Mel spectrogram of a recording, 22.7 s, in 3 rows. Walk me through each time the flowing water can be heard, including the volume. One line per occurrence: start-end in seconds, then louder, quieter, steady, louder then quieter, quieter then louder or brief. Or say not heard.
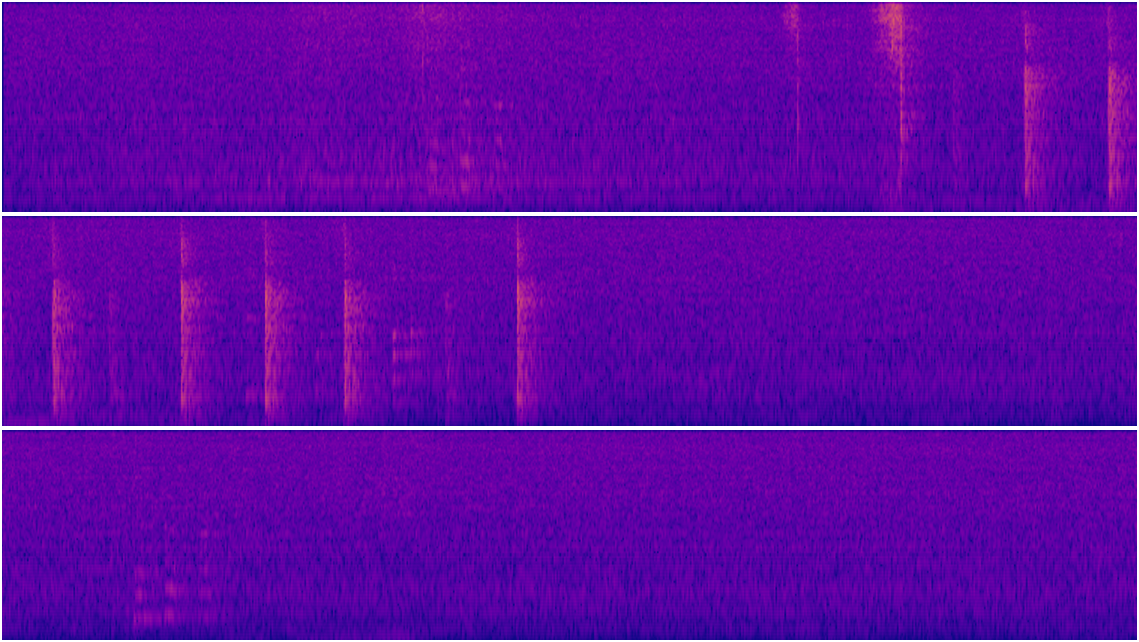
0.0-22.6 steady.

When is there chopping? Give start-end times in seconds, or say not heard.
5.2-11.2.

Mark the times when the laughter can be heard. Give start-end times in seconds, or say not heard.
2.8-3.4, 9.2-10.3, 15.8-16.6.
